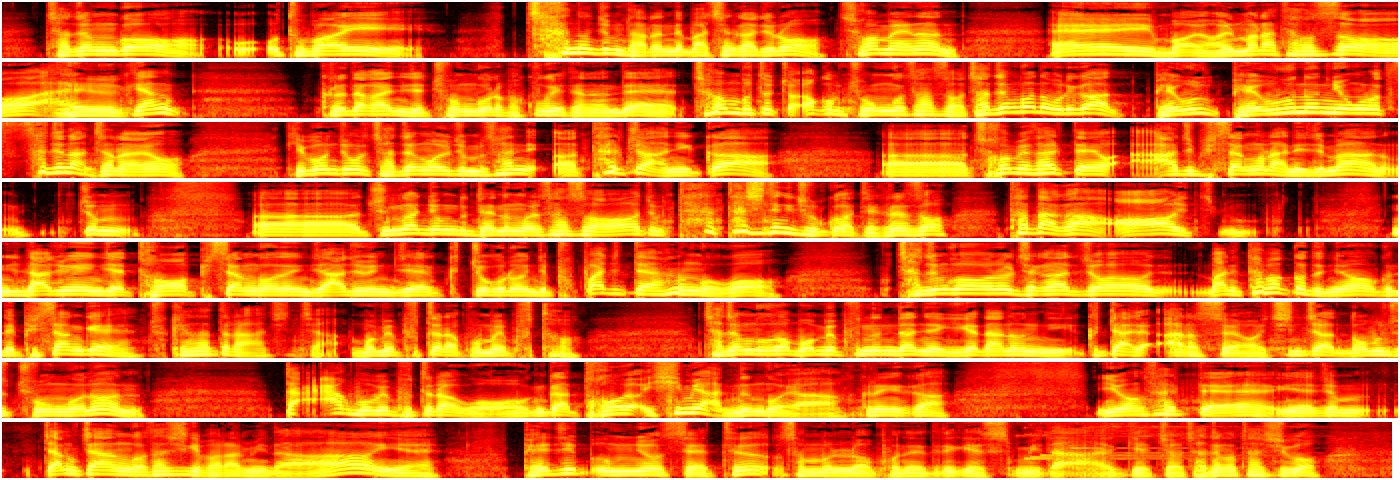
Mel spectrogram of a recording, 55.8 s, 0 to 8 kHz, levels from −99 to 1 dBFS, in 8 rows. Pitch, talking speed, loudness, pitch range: 130 Hz, 330 characters per minute, -15 LUFS, 115-150 Hz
